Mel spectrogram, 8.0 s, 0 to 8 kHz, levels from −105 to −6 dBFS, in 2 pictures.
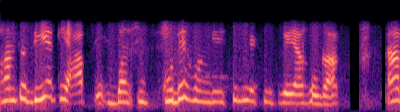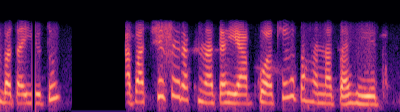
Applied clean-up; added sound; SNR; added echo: none; none; none; none.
